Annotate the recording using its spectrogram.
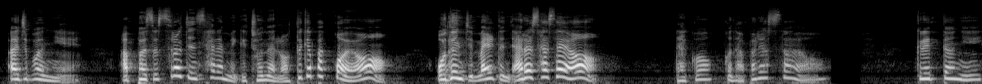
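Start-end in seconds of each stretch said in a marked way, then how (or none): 0.1-6.0 rising into a loud angry retort. Retold or imitated. Daughter-in-law scolding her brother-in-law, building to loud anger. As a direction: snap back and hang up. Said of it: "화가 나버렸어요".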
